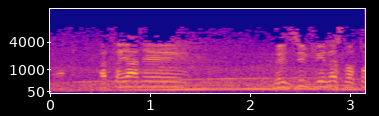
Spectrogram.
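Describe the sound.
Street traffic in Tyre, among banged-up cars and old taxis, with a steady engine drone and rising and falling motor noise as vehicles move, with indistinct voices mixed into the busy background.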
